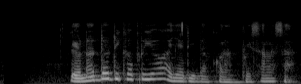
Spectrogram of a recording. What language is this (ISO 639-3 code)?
sun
